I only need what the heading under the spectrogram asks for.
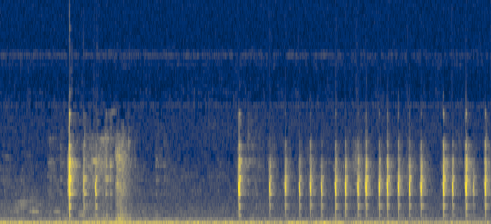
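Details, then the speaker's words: Car differential rear axle after bearing replacement: sharp squeaky chirps, three or four a second, over low drivetrain rumble; axle shaft worn undersize at bearing seat causes bearing noise, axle will eventually break; repair or replace axle. "आवाज़ आप सुन रहे हैं, ये एक्सल का size down है, जिस वजह से ये बैरिंग से ये इस तरह की आवाज़ आ रही है। कुछ अरसे बाद चलने के बाद ये एक्सल टूट जाएगा।"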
